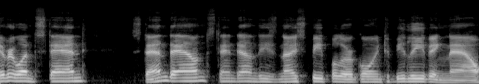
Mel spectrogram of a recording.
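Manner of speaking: very loud speech. A character orders everyone to stand down, speaking very loudly. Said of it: "he will speak very loudly and say".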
